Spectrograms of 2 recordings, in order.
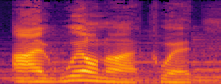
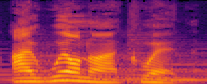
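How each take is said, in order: The two takes are said the same way.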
